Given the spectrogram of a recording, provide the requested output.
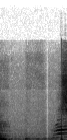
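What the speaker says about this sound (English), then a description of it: "My cat Stinker says hi. He's been a chatty catty of late." Stinker, an elderly pet cat, lets out a couple of close meows, a short one at the start and a rising, chatty one near the end, with quiet room sound between.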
